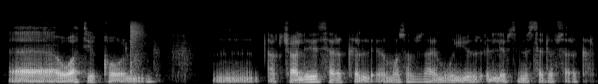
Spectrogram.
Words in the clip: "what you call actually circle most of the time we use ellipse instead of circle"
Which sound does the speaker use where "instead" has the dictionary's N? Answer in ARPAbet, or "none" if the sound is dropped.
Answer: none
